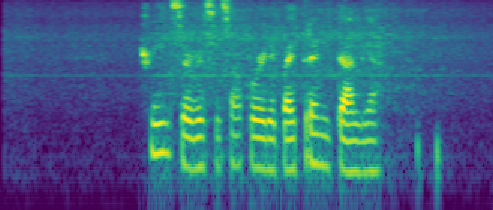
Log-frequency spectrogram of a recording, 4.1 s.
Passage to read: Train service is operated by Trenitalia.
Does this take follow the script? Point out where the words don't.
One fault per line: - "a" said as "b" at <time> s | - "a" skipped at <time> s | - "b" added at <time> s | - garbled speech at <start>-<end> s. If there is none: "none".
none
